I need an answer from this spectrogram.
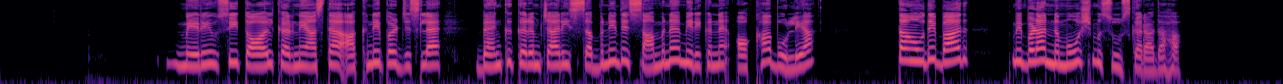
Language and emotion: Dogri, sad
